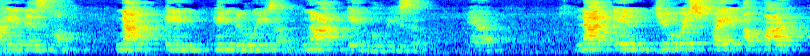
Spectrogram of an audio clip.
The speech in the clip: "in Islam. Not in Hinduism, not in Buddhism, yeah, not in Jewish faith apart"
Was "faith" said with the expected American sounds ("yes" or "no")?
no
